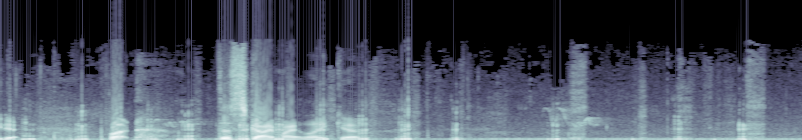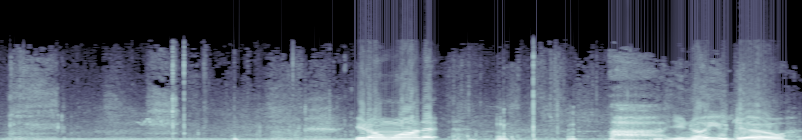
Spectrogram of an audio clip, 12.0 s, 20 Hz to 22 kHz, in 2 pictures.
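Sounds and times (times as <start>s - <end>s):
steady low hum: 0.0s - 12.0s
pig sniffing and snuffling: 0.1s - 8.7s, 9.3s - 10.6s.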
